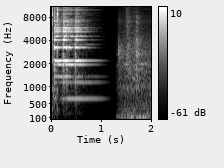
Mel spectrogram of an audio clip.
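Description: Notification-bell chime sound effect struck once, ringing with several bright tones and fading out within about a second. Faint background noise comes in near the end.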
